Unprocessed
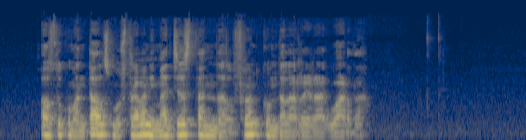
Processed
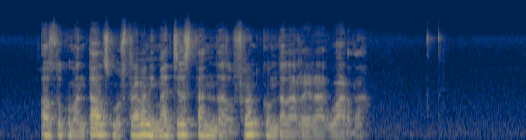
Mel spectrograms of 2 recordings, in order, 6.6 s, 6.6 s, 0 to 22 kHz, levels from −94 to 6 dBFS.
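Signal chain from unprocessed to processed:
harmonic generator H 6 −26 dB, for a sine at −9.5 dBFS
low-pass with resonance 7,800 Hz, resonance Q 4.9
level −5.5 dB

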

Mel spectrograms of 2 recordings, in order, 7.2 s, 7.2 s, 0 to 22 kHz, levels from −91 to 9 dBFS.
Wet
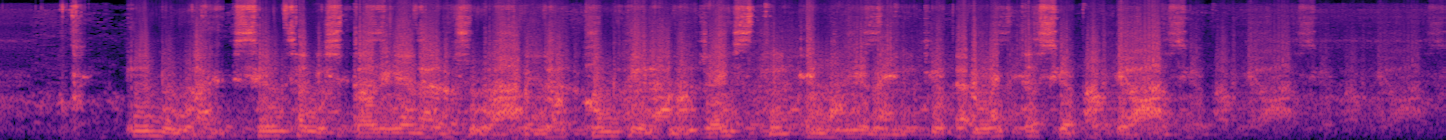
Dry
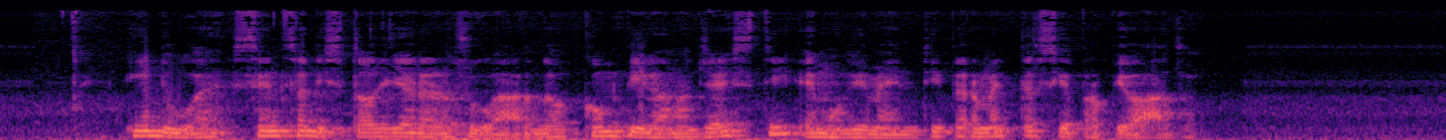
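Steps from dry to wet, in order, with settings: reverb reduction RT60 0.95 s
mid-hump overdrive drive 28 dB, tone 6,300 Hz, clips at −14 dBFS
RIAA equalisation recording
in parallel at −4.5 dB: centre clipping without the shift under −24.5 dBFS
on the sum: formants moved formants +3 semitones
on a send: echo with a time of its own for lows and highs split 510 Hz, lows 199 ms, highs 648 ms, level −10 dB
on the sum: level −2.5 dB

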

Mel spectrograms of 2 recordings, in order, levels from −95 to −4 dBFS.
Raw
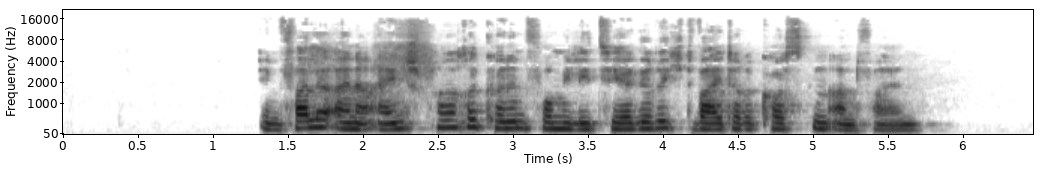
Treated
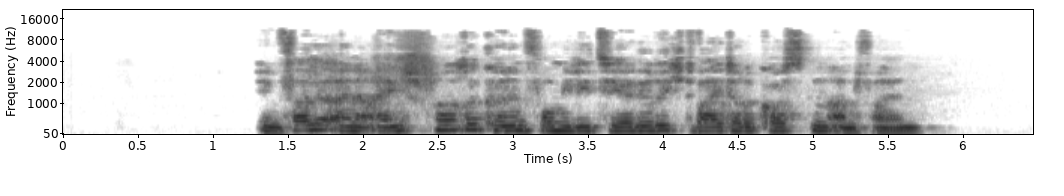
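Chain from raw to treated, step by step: phase-vocoder pitch shift without resampling −6.5 semitones
high-shelf EQ 2,900 Hz +11 dB
brickwall limiter −16.5 dBFS, peak gain reduction 12.5 dB

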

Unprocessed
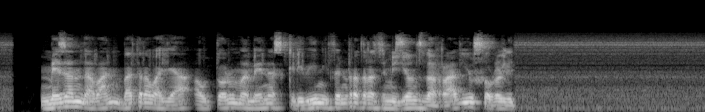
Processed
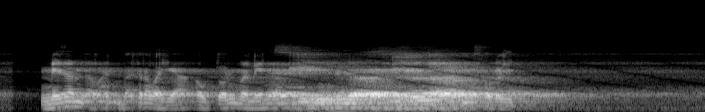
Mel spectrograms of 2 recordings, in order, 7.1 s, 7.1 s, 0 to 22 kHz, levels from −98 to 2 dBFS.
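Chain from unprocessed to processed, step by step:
0:00.84–0:01.34: compressor whose output falls as the input rises −29 dBFS, ratio −1
formant resonators in series e
0:02.68–0:04.48: thrown reverb, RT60 1.9 s, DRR −8.5 dB
convolution reverb RT60 2.3 s, pre-delay 8 ms, DRR 11.5 dB
phaser whose notches keep moving one way falling 1.1 Hz
level +7 dB

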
